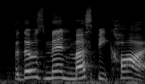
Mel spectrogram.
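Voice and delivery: ordinary delivery

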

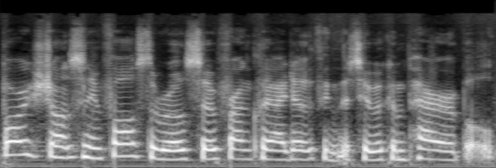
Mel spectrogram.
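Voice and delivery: ordinary talk, nothing marked

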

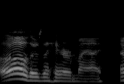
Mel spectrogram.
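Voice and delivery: normal talking voice

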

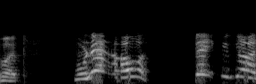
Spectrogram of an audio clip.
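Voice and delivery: voice cracks, breaking high mid-line. Signing off a video to viewers, voice cracking. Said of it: "Why did my voice just crack right there?".

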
